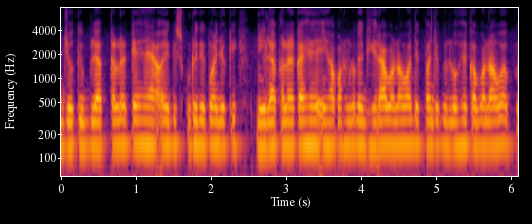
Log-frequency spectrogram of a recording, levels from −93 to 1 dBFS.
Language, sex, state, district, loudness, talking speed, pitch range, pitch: Hindi, male, Odisha, Nuapada, -20 LUFS, 325 wpm, 145-150 Hz, 145 Hz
